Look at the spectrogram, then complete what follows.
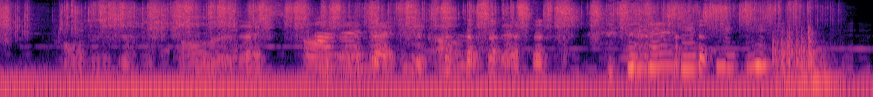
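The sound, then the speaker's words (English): A big handful of dice is rolled, clattering and rattling continuously for several seconds, fairly loud, with people's voices murmuring underneath. “Does somebody want to roll all the dice?”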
